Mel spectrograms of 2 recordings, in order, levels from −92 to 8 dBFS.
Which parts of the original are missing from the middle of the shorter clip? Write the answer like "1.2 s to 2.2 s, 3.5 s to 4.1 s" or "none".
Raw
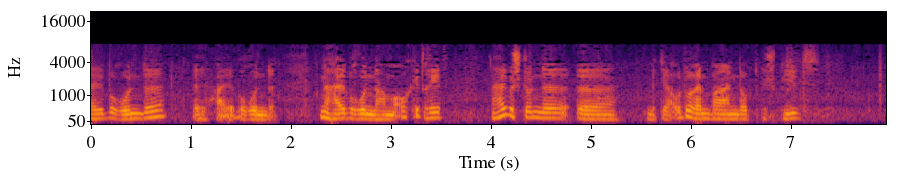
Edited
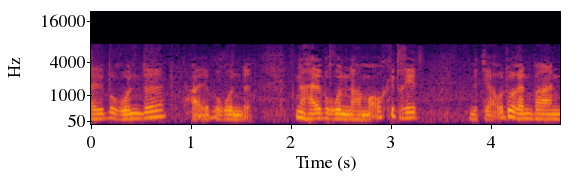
0.9 s to 1.2 s, 3.9 s to 5.4 s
